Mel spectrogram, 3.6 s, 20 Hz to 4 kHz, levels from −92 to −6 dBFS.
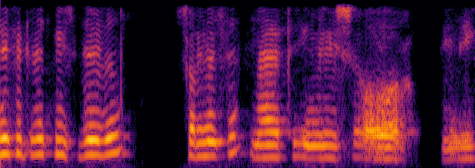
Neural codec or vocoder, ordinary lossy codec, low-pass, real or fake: codec, 16 kHz, 4 kbps, FreqCodec, smaller model; none; 3.6 kHz; fake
